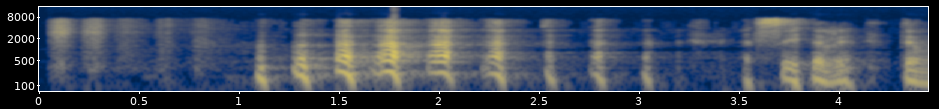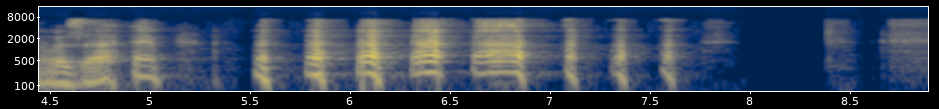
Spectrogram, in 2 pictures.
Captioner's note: Ketawa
